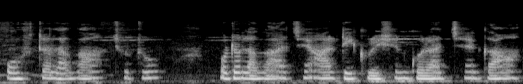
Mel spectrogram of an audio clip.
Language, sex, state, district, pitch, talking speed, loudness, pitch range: Bengali, female, West Bengal, Malda, 275 Hz, 135 wpm, -16 LUFS, 260-290 Hz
